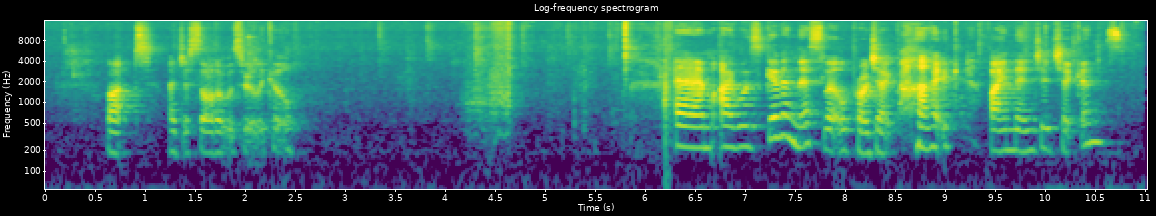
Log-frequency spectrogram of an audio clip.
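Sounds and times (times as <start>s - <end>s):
zip rasp on cloth bag: 4.2s - 4.8s.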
